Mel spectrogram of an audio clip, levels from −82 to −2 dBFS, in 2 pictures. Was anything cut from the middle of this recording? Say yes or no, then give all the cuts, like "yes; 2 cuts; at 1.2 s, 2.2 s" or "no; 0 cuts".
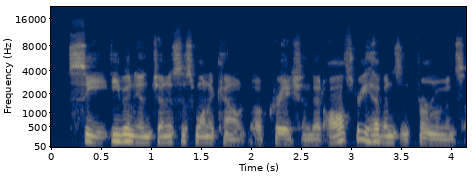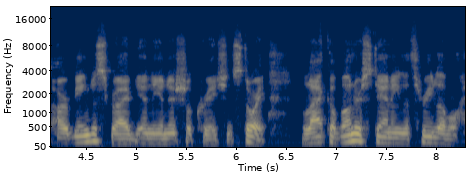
yes; 1 cut; at 6.9 s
